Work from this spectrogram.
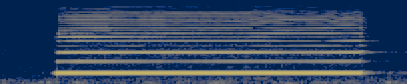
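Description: A single sustained B note on a Nuvo DooD, a plastic recorder alternative with silicone keys, held steady and clear for about three seconds, bright and reedy with rich overtones, close and alone.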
